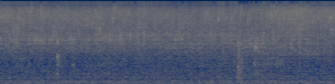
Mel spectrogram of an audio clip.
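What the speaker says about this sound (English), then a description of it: "We're going to turn our pork chops over here." Pork chops frying in a skillet give off a steady, dense sizzle with faint pops, continuous and close throughout, with no talking.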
